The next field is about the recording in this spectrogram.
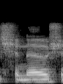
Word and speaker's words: Chenault: Chenault, am I saying that right? Chenault. – Yep.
